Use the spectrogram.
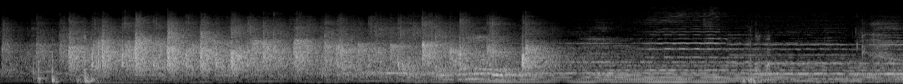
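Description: A church congregation claps together for about five seconds, fairly loud and rhythmic, then the applause fades into a sustained musical tone.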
